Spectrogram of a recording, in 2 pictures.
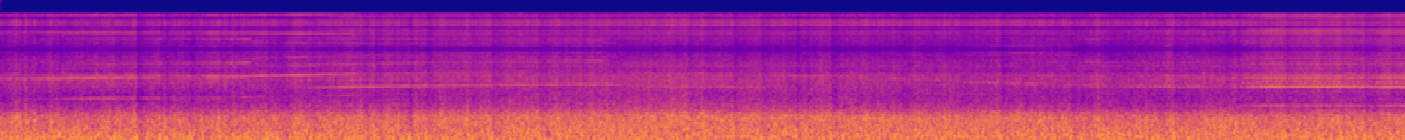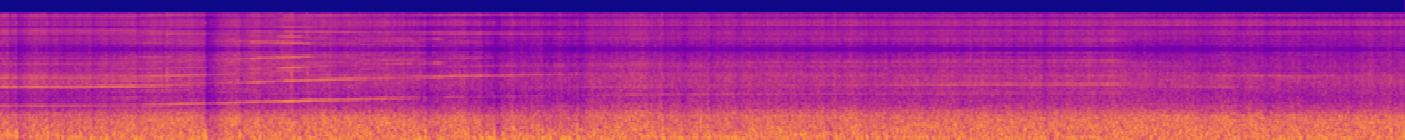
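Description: Heavy wind rush on a handlebar-mounted camera at track speed, over the high whine of the electric bicycle's motor, which rises and falls with speed. About twelve seconds in, the whine climbs steeply as the bike accelerates, with a single knock partway through.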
